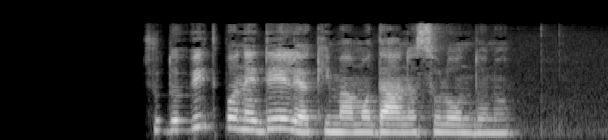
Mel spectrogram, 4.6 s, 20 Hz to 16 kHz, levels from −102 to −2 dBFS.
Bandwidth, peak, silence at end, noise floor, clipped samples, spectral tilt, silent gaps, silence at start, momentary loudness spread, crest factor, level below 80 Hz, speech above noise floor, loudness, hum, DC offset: 9.4 kHz; -8 dBFS; 0.7 s; -63 dBFS; under 0.1%; -4.5 dB/octave; none; 1.1 s; 13 LU; 18 dB; -72 dBFS; 38 dB; -25 LUFS; none; under 0.1%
